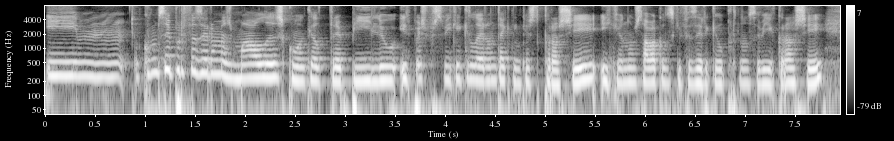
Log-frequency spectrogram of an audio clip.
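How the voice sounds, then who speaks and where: A woman's dark, mellow tone at a medium pitch, with ordinary pitch variation, a very fast pace and hardly any pauses. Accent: European Portuguese. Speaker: podcast host. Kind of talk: solo podcast monologue. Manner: casual, chatty.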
